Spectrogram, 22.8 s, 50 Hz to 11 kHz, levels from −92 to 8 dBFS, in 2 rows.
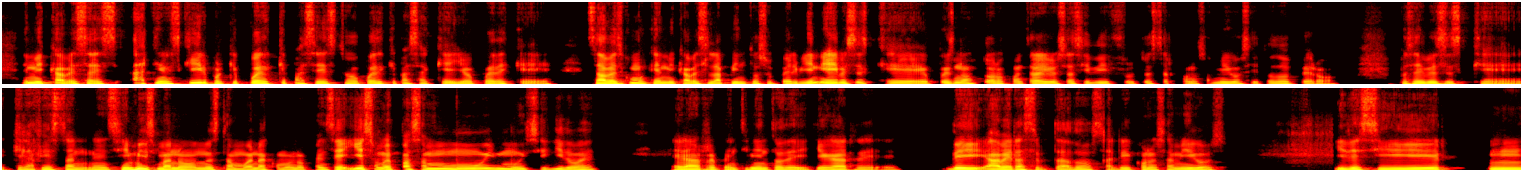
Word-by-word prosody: en 125 Hz, -, +4 dB
mi 120 Hz, -, +6 dB
cabeza 135 Hz, +3 st, +1 dB
es: 130 Hz, -, -3 dB
"Ah, 125 Hz, -, -4 dB
tienes 140 Hz, 0 st, +2 dB
que 145 Hz, -, 0 dB
ir 150 Hz, 0 st, +4 dB
porque 135 Hz, -4 st, -2 dB
puede 135 Hz, +1 st, +3 dB
que 135 Hz, -, -6 dB
pase 125 Hz, +1 st, -2 dB
esto, 125 Hz, -1 st, -3 dB
puede 125 Hz, -1 st, 0 dB
que -, -, -12 dB
pase 120 Hz, 0 st, -5 dB
aquello, 120 Hz, 0 st, -2 dB
puede 120 Hz, 0 st, 0 dB
que" 130 Hz, +1 st, -8 dB, 0.2 s
¿sabes?, 130 Hz, +4 st, +5 dB
como 125 Hz, -3 st, +1 dB
que 120 Hz, -, 0 dB
en 115 Hz, -, +2 dB
mi 120 Hz, -, +1 dB
cabeza 120 Hz, +2 st, -1 dB
la 125 Hz, -, 0 dB
pinto 120 Hz, 0 st, -1 dB
superbien 120 Hz, +4 st, -1 dB
y -, -, +4 dB
hay 160 Hz, -, +6 dB
veces 165 Hz, -1 st, -2 dB
que 110 Hz, -1 st, -1 dB
pues, 120 Hz, -, -1 dB
no, 155 Hz, +1 st, 0 dB
todo -, -, -2 dB
lo 145 Hz, -, -4 dB
contrario, 130 Hz, +4 st, -1 dB
o -, -, -5 dB
sea, 125 Hz, +1 st, -5 dB
sí 135 Hz, +1 st, -8 dB
disfruto 125 Hz, -1 st, -7 dB
de -, -, -6 dB
estar 120 Hz, -1 st, -16 dB
con -, -, -9 dB
los 110 Hz, -, -10 dB
amigos 125 Hz, +1 st, -3 dB
y -, -, -9 dB
todo, 135 Hz, +3 st, -4 dB
pero 115 Hz, +3 st, -9 dB, 0.4 s
pues 115 Hz, -, -4 dB
hay 115 Hz, -, +4 dB
veces 120 Hz, +1 st, 0 dB
que -, -, -7 dB
que -, -, -5 dB
la 110 Hz, -, -2 dB
fiesta 120 Hz, 0 st, -1 dB
en 115 Hz, -1 st, -1 dB
sí 130 Hz, +4 st, +3 dB
misma 135 Hz, -1 st, +6 dB
no, 115 Hz, -2 st, +2 dB
no 120 Hz, -, 0 dB
es 120 Hz, -, -2 dB
tan 115 Hz, -2 st, -3 dB
buena 115 Hz, +2 st, 0 dB
como 110 Hz, -2 st, -6 dB
lo 105 Hz, -, -4 dB
pensé, 110 Hz, +8 st, 0 dB
y -, -, +2 dB
eso 165 Hz, 0 st, +2 dB
me 135 Hz, -, +3 dB
pasa 155 Hz, +4 st, -2 dB
muy, 160 Hz, +2 st, +3 dB
muy 145 Hz, 0 st, +1 dB
seguido, 130 Hz, -3 st, -2 dB
¿eh?, 150 Hz, +8 st, -3 dB, 0.5 s
el 110 Hz, -, +1 dB
arrepentimiento 110 Hz, +2 st, +1 dB
de 110 Hz, -1 st, -1 dB
llegar, 115 Hz, +1 st, +1 dB
de 140 Hz, +6 st, -9 dB, 0.3 s
de 125 Hz, 0 st, +5 dB
haber 125 Hz, +4 st, +5 dB
aceptado 150 Hz, +2 st, -2 dB
salir 120 Hz, -6 st, -5 dB
con 120 Hz, 0 st, -3 dB
los 110 Hz, 0 st, -4 dB
amigos, 130 Hz, +7 st, -1 dB, 0.8 s
y 125 Hz, -, +2 dB
decir: 125 Hz, +1 st, +3 dB, 0.3 s
"Mm, 120 Hz, 0 st, +5 dB
125 Hz, 235 wpm, -23 LUFS, 115-135 Hz, 0.8 s, mi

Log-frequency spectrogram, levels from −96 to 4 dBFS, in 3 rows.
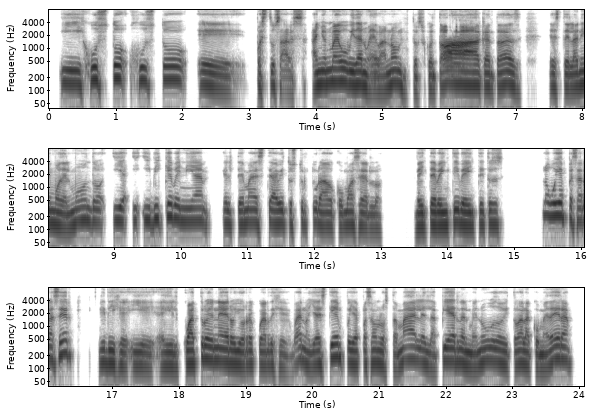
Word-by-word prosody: y 150 Hz, -1 st, 0 dB
justo 180 Hz, +4 st, +1 dB
justo, 175 Hz, +2 st, -2 dB
eh, 125 Hz, -6 st, -2 dB, 0.2 s
pues, -, -, +3 dB
tú -, -, -3 dB
sabes -, -, +2 dB
"Año 145 Hz, +3 st, +3 dB
nuevo, 160 Hz, +1 st, +4 dB
vida 145 Hz, 0 st, +5 dB
nueva", 110 Hz, -3 st, -1 dB
¿no? 150 Hz, +2 st, +1 dB
Entonces, 100 Hz, -, -7 dB
con -, -, -4 dB
todo -, -, +3 dB, 0.5 s
cantadas, 130 Hz, -1 st, 0 dB, 0.4 s
este, 125 Hz, 0 st, -3 dB
el 120 Hz, -, 0 dB
ánimo 135 Hz, 0 st, +1 dB
del 115 Hz, 0 st, -2 dB
mundo. 155 Hz, +1 st, -3 dB
Y, 165 Hz, 0 st, -1 dB
ah, -, -, -5 dB
y 160 Hz, -, -9 dB
y 170 Hz, -1 st, -3 dB
vi 180 Hz, +3 st, -2 dB
que 205 Hz, 0 st, 0 dB
venía 160 Hz, -3 st, -2 dB, 0.2 s
el 140 Hz, -2 st, -5 dB
tema 145 Hz, +2 st, -2 dB
de 145 Hz, -, -1 dB
este 150 Hz, +3 st, -4 dB
hábito 140 Hz, 0 st, -1 dB
estructurado, 135 Hz, -2 st, -4 dB
cómo 125 Hz, +2 st, -3 dB
hacerlo, 115 Hz, -4 st, -5 dB, 0.5 s
20, 125 Hz, +2 st, +1 dB
20 130 Hz, +2 st, +2 dB
y -, -, +2 dB
20, 130 Hz, -1 st, +1 dB
entonces, 135 Hz, 0 st, -4 dB, 0.6 s
lo 220 Hz, -1 st, -5 dB
voy 210 Hz, +1 st, +5 dB
a -, -, +5 dB
empezar 170 Hz, -4 st, -3 dB
a -, -, 0 dB
hacer, 205 Hz, -, +1 dB, 0.4 s
y 140 Hz, 0 st, -3 dB
dije, 130 Hz, -3 st, -1 dB
y 120 Hz, -3 st, -4 dB
el 120 Hz, +2 st, -3 dB
el 115 Hz, -, -11 dB
4 140 Hz, +6 st, +2 dB
de 165 Hz, -, +4 dB
enero 150 Hz, -3 st, +3 dB
yo 130 Hz, -1 st, +2 dB
recuerdo, 130 Hz, -1 st, -3 dB
dije: 115 Hz, -4 st, -7 dB
"Bueno, 140 Hz, +6 st, -3 dB
ya 125 Hz, +2 st, -1 dB
es 130 Hz, -, -1 dB
tiempo, 180 Hz, -5 st, 0 dB
ya 135 Hz, -1 st, +2 dB
pasaron 140 Hz, +1 st, -3 dB
los 125 Hz, -, -3 dB
tamales, 145 Hz, +4 st, -2 dB
la 110 Hz, -4 st, -6 dB
pierna, 150 Hz, -2 st, +1 dB
el 125 Hz, -, +2 dB
menudo, 145 Hz, +4 st, -1 dB
y 120 Hz, -, -6 dB
toda 130 Hz, +5 st, -2 dB
la 125 Hz, -, 0 dB
comedera", 140 Hz, +7 st, -1 dB
140 Hz, 185 wpm, -23 LUFS, 125-155 Hz, 0.6 s, vida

